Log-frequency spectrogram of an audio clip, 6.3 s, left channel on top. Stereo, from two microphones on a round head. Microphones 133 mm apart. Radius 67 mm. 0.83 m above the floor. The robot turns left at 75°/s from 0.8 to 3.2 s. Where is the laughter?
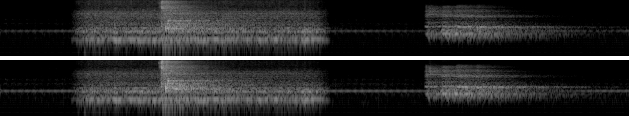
10° right (ahead or behind), 1.0 m.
